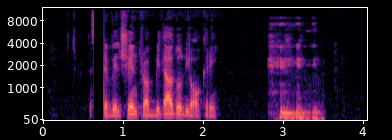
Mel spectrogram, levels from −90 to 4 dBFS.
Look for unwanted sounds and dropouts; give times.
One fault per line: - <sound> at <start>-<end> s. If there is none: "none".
- dropout at 0.6-0.8 s
- laugh at 2.8-3.5 s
